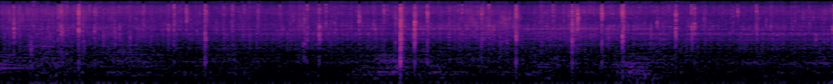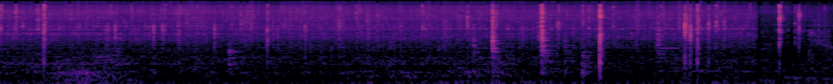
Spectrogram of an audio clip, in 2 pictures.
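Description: Eggs and ham frying on a Blackstone griddle, a continuous soft sizzle with scattered crackles and pops and occasional scraping, steady and fairly quiet, with no talk.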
